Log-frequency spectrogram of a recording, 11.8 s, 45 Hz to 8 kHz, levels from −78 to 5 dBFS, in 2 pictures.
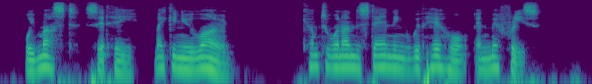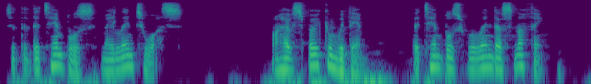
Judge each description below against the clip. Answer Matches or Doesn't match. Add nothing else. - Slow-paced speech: Doesn't match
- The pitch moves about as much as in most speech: Matches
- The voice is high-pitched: Doesn't match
